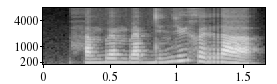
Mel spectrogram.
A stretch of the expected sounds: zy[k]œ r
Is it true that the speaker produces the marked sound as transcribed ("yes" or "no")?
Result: no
